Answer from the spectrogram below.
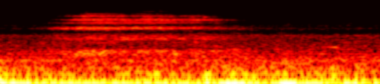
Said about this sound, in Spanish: inhalas, exhalas, inhalas, es una respiración muy corta, exhalas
